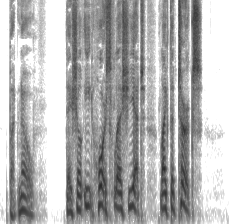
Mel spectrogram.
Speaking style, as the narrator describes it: exclaimed Kutuzov

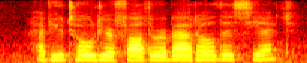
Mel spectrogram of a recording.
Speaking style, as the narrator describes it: asked Janet anxiously

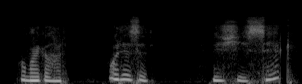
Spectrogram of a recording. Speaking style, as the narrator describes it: Suddenly she turned white and gasped out

